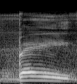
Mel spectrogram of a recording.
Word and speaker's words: bathe: And it's bathe.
